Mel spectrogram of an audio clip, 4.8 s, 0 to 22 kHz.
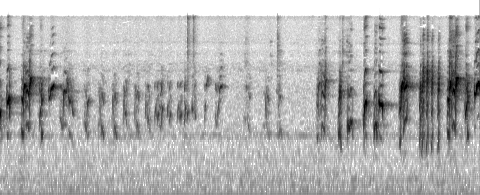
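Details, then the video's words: Bulbul answering a wild bird in a heated song duel, March 2021; an opening of loud chirps, then a quieter run of fast, even notes, a short lull, and a closing burst of loud harsh phrases. "เสียงต่อนกดอกแตงEp.39 เปิดดอกดวลเดือดกับนกป่า Burung merbah lekir"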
